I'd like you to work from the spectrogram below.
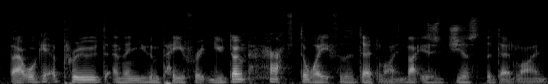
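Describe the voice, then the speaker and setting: A man talks with a British accent. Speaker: delivery rider and vlogger. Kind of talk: informal tutorial. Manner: hesitant, many fillers.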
